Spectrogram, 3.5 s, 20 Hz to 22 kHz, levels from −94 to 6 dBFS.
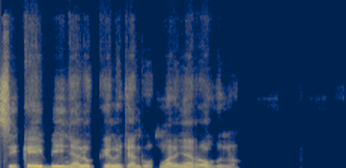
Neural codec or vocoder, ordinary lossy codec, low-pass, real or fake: codec, 44.1 kHz, 2.6 kbps, SNAC; none; none; fake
